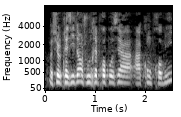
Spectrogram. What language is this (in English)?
French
